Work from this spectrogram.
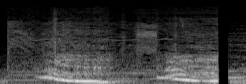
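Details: A pride-leading male lion, having just urinated, gives two deep, groaning roars sliding down in pitch, a message to the lionesses that he wants to mate; the roar disturbs their midday nap from a distance.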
